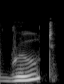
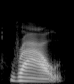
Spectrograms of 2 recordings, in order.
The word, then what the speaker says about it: route: This word can be spelled the same but pronounced two different ways. First one is root, ooh, root, and the second one is ow, route.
